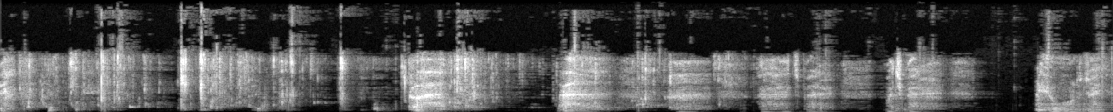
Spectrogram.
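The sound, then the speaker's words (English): Water from a bucket sloshes and splashes in a tin cup as a man drinks from it, in several uneven bursts separated by brief pauses, with breathy sighs between sips. “Mr. …, water. Take a drink.”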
